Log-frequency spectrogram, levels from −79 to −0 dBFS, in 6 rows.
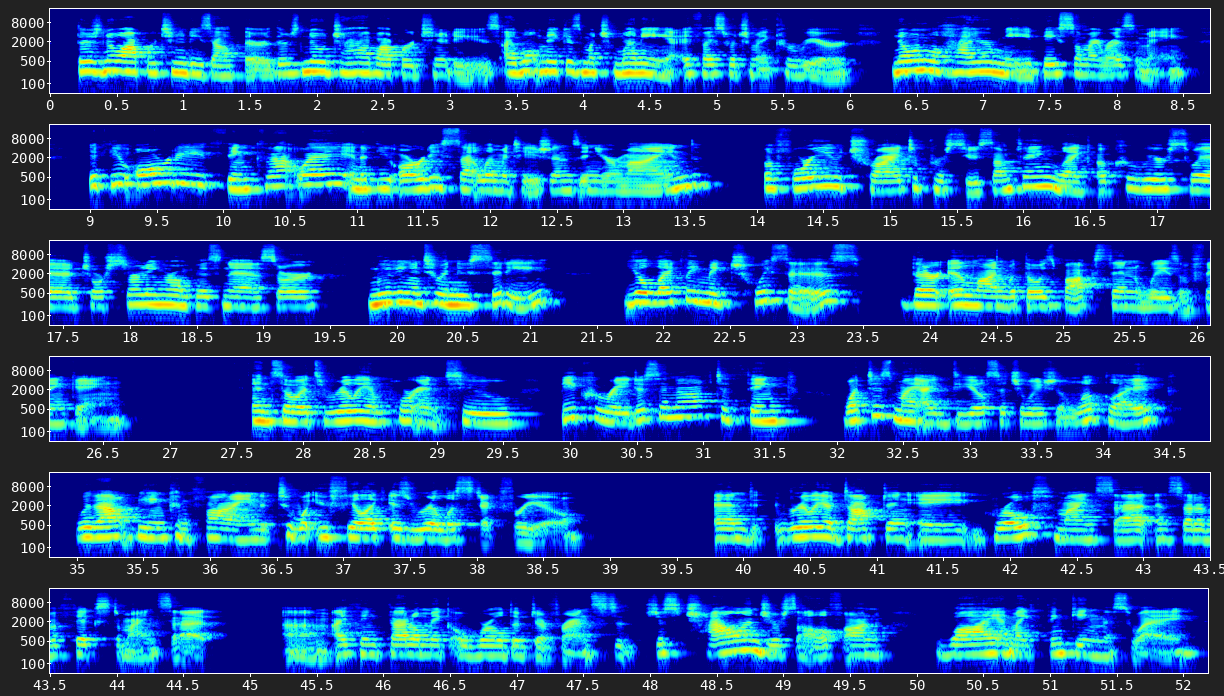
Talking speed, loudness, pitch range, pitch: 160 wpm, -32 LUFS, 185-235 Hz, 205 Hz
